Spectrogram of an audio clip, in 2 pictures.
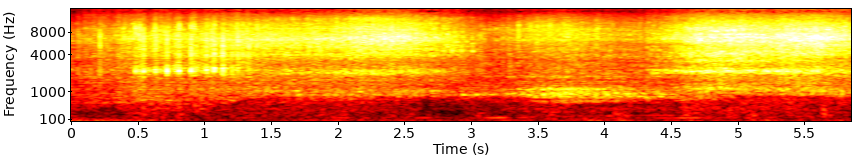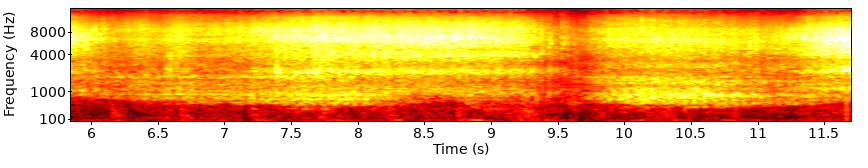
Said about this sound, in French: Effectivement, une pluie battante tombait sur les toits de Paris.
